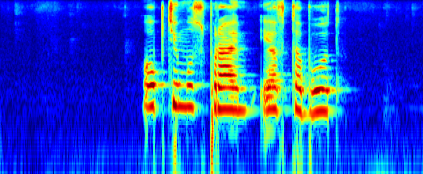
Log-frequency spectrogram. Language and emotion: Russian, neutral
